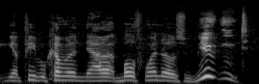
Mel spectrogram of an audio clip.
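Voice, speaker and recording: A man's voice: sits high, fairly even intonation, fast, a bit bright. A man co-hosting a casual podcast chat, animatedly retelling a comic book scene and acting out its characters. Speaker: podcast co-host.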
